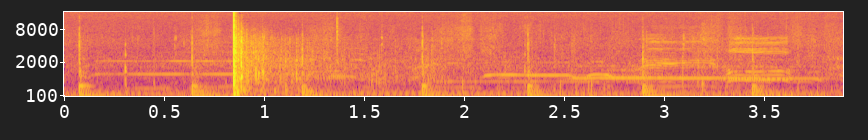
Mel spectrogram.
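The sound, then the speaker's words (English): Fireworks pop outdoors on a cold night at the pipeline protest camp at Standing Rock, North Dakota: one sharp, loud crack stands out among a series of softer bursts at irregular intervals, with faint voices singing and cheering in the background. “And you can hear fireworks and singing and cheering.”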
